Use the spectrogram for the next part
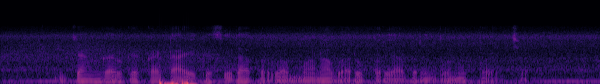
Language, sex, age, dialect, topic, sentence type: Maithili, male, 18-24, Angika, agriculture, statement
